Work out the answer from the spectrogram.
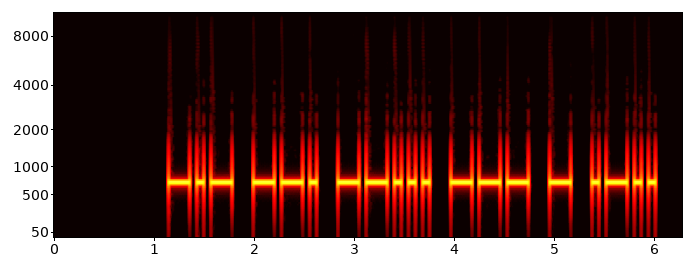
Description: Morse code, heard as a keyed tone, about 17 wpm, 700 Hz. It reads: KG7OTL
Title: USA Call Signs 17wpm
